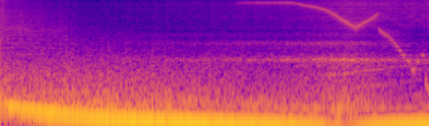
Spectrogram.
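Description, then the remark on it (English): A heavy, continuous low rumble like a spacecraft lifting off, with a high whistling tone that sweeps down sharply near the end over the steady roar. “locking down the main bridge. Prepare for takeoff. Three, two, one.”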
